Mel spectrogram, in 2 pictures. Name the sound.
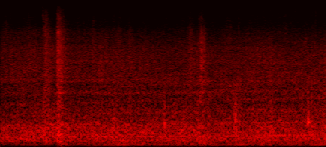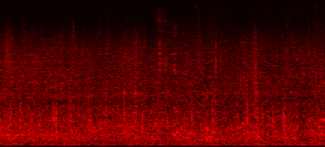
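train on the Trans-Siberian Railway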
